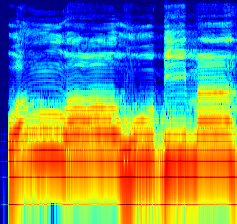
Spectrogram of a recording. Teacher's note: Wallah lam jalalah kita baca tafkhim karena sebelumnya fathah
